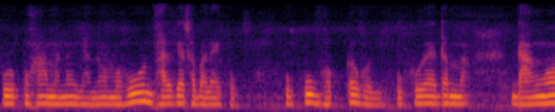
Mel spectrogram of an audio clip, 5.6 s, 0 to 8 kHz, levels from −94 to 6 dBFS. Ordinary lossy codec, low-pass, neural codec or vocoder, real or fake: AAC, 48 kbps; 7.2 kHz; codec, 16 kHz in and 24 kHz out, 1 kbps, XY-Tokenizer; fake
